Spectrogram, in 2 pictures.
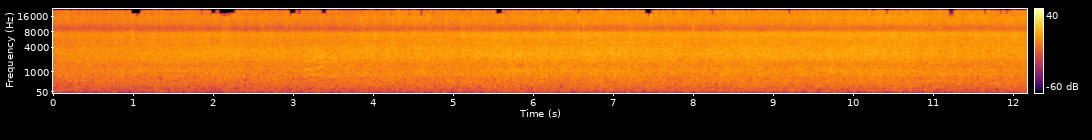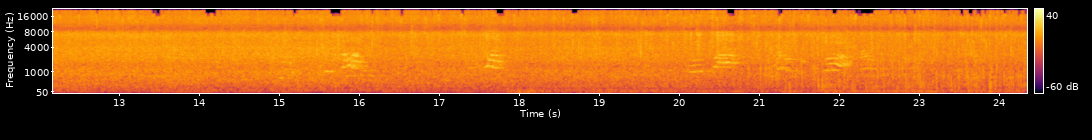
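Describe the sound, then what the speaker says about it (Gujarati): Heavy rain pours down in a dense, loud, continuous roar of drops hitting surfaces, steady throughout, with a few faint voices surfacing briefly near the end beneath the downpour. "એવો વરસાદ છે માહોલ છે"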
